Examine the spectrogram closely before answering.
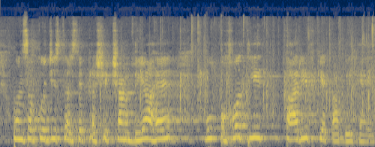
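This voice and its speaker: A woman speaks at a fairly high pitch with ordinary pitch variation. Noticeable background noise is present. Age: 60s. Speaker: attendee giving feedback. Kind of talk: speech at a camp.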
